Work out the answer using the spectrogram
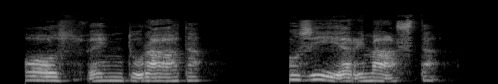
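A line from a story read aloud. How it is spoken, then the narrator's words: Murmuring. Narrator (Italian): Mormora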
